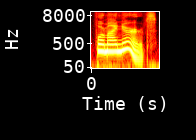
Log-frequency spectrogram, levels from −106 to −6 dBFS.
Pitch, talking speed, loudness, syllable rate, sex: 235 Hz, 175 wpm, -13 LUFS, 4.4 syllables/s, female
